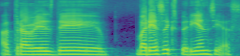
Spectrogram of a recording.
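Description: A woman talks at a medium pitch with a Guatemalan accent. Her pace is very slow. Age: 20s. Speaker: podcast host, engineering student. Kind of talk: podcast monologue.

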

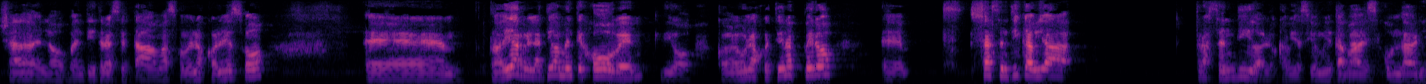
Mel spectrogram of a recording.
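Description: A man with a fairly high pitch speaks fairly slowly and with lively intonation, his loudness swinging widely between long, frequent pauses. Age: 30s. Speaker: guest sharing life story. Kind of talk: life story interview. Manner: halting.

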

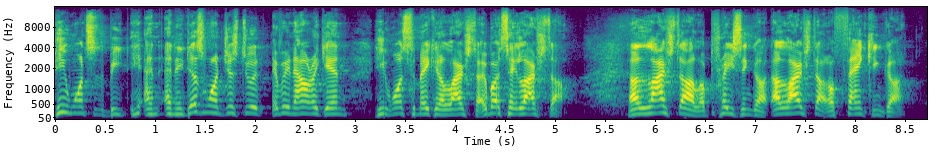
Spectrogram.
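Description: A man speaks in a raised, projected voice at a high pitch and very fast pace. His tone is animated, bright and sharp, with ordinary pitch variation. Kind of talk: sermon. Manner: animated, call-and-response preaching, exhorting the congregation to shout praise.

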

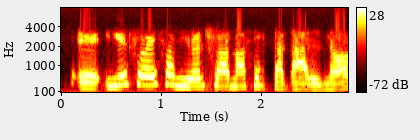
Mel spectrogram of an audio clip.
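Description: At a fairly slow pace, a woman speaks in a high pitch that swings very widely. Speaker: university researcher and sociology lecturer. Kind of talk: interview.

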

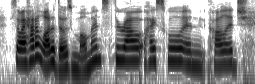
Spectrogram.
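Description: In a very clean recording with a silent background, a woman with a Californian accent speaks at a moderate pace with ordinary pitch variation. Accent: Californian American. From US, Central Valley California. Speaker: podcast co-host. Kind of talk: casual chat. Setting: home basement.

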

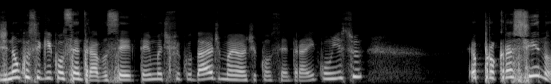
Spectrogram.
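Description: Pitch swings very widely at a fairly quick pace. The sound is dry and close, with no echo. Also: woman, high pitch for a woman. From Minas Gerais, Brazil (Contagem). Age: 20s. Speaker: podcast host, university student with panic disorder. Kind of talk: personal monologue, testimony. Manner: casual, hesitant with fillers.

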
